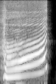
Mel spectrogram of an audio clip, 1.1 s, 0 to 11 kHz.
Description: Xerah-Vox_Casting2_kr_Madness.wav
